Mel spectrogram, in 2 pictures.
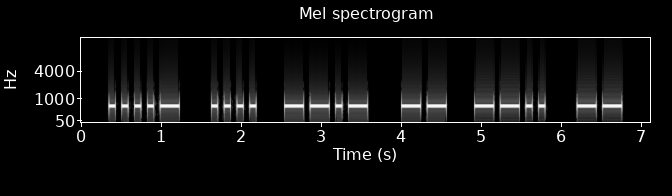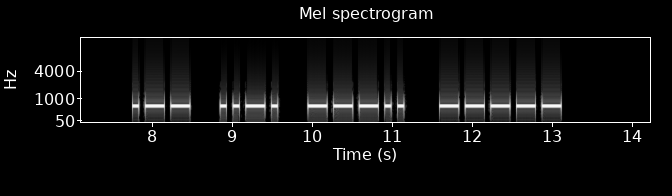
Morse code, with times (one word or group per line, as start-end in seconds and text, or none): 0.3-6.8 4HQMZM
7.7-13.1 WF80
